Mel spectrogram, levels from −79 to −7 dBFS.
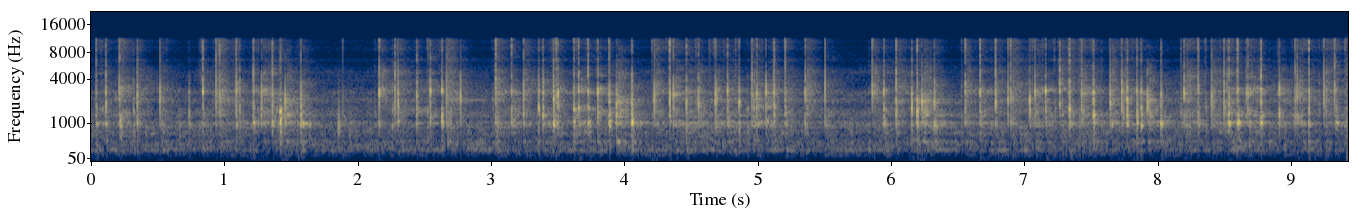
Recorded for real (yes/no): no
